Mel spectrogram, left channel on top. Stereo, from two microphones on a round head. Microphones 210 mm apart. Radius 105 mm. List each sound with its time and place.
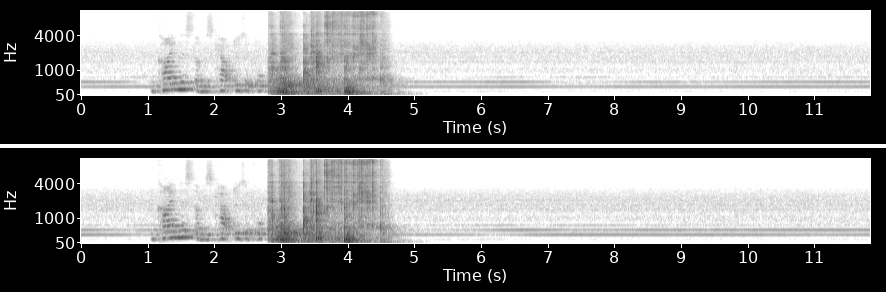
1.0 s a woman speaking: 25° right (ahead or behind), 1.5 m
2.8 s tearing paper: 70° right (ahead or behind), 0.7 m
